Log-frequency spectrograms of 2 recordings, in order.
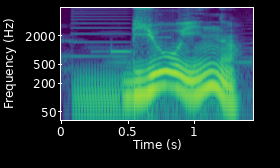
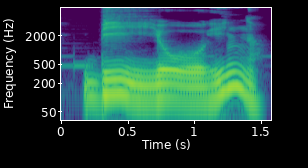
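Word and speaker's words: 病院: Mais si tu dis ça à la place de bio-in, donc bio-in, c'est hôpital. Donc prononce bien si t'as le bras cassé. Voilà. Bio-in, bio-in.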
